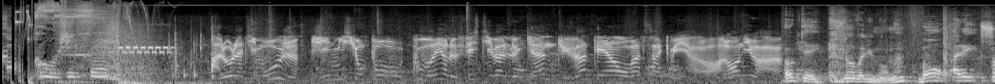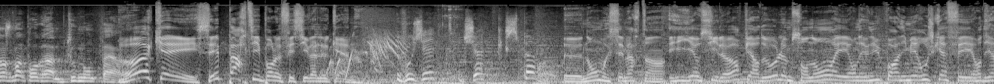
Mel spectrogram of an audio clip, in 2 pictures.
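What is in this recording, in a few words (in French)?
spot, spots radio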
